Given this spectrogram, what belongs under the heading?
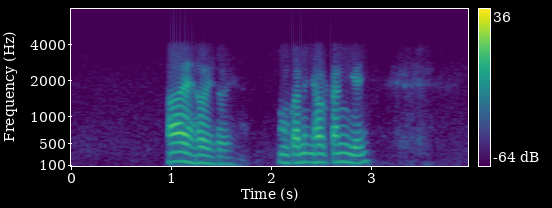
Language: Santali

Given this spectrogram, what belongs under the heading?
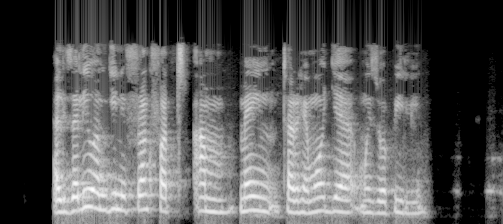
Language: Swahili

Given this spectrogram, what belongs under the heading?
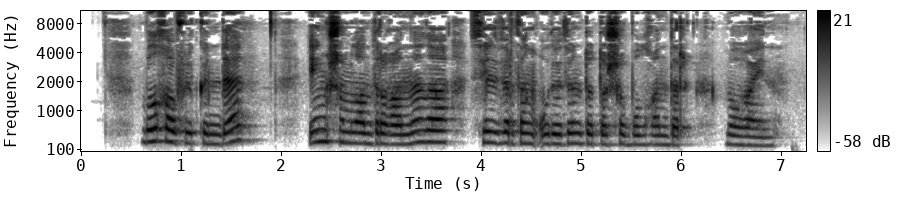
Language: Bashkir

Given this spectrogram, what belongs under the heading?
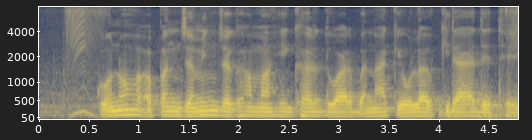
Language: Chhattisgarhi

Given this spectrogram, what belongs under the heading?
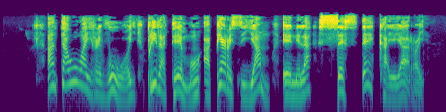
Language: Esperanto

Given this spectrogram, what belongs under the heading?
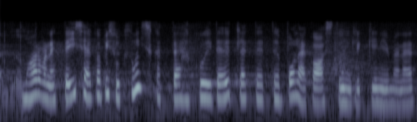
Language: Estonian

